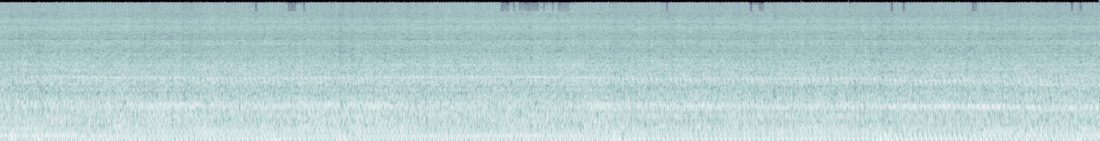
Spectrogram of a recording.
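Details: Honda Mega Pro mono after an air leak was fixed and the air screw set, following hard starting and idle dying. A steady, even single-cylinder idle with no hunting or stumbling; clean idle.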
